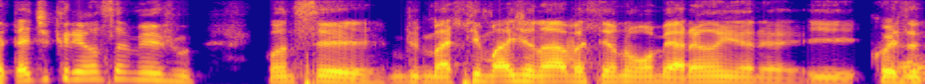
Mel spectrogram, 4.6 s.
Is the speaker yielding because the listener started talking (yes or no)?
yes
